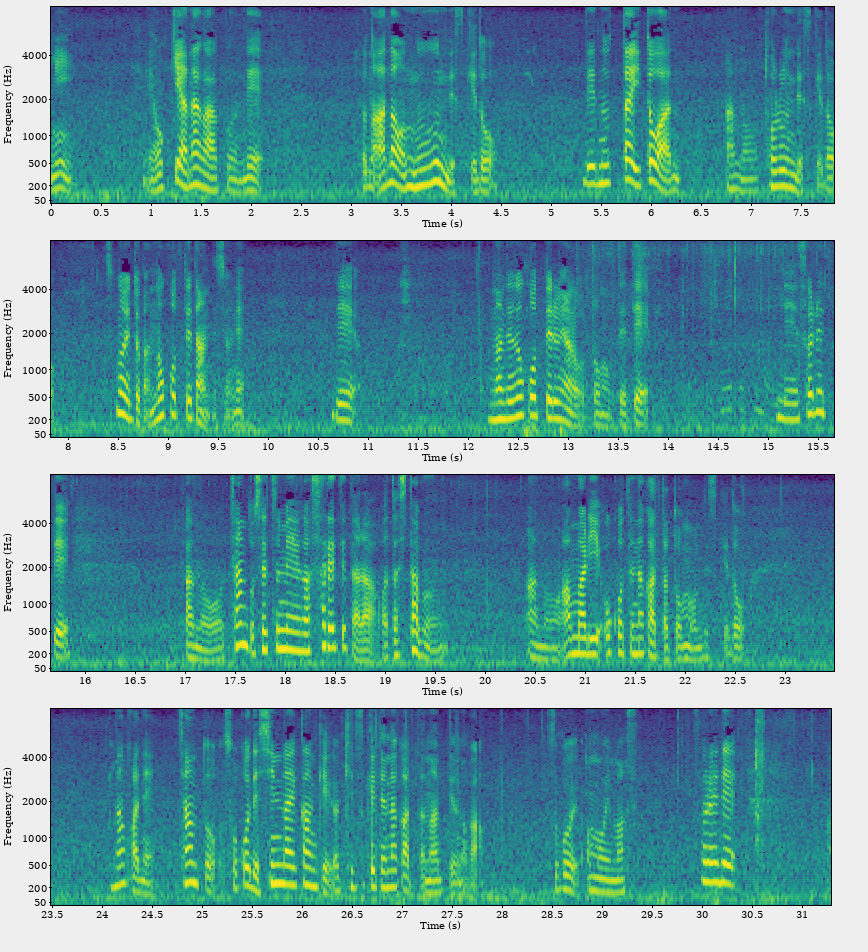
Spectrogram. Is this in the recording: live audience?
no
